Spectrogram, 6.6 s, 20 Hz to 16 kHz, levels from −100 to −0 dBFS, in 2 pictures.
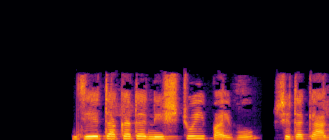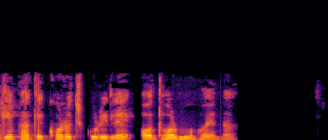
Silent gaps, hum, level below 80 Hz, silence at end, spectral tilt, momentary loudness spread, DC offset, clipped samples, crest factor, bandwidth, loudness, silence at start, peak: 2.62-2.73 s, 4.64-4.69 s; none; -56 dBFS; 0.95 s; -3.5 dB/octave; 14 LU; under 0.1%; under 0.1%; 18 dB; 8 kHz; -18 LUFS; 0.7 s; -2 dBFS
